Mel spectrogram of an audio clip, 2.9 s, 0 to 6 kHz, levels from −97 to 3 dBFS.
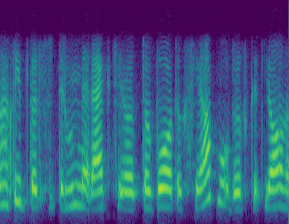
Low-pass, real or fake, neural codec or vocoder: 5.4 kHz; fake; codec, 24 kHz, 0.9 kbps, WavTokenizer, medium speech release version 2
